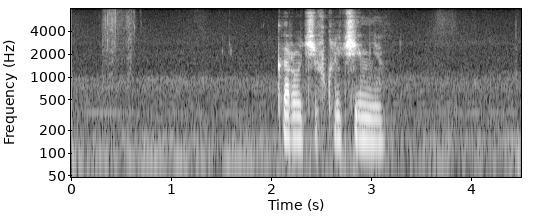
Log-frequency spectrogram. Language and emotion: Russian, angry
